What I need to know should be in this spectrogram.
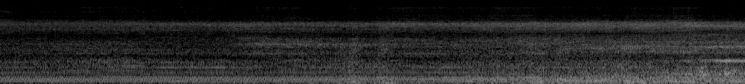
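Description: A bi-mode multiple-unit train approaches and passes at speed.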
